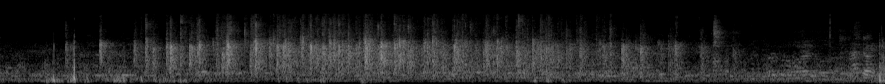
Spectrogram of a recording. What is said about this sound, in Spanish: Ha sido el único al que ha aplaudido. Has conseguido ser el único al que ha aplaudido. Los demás no han aplaudido.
